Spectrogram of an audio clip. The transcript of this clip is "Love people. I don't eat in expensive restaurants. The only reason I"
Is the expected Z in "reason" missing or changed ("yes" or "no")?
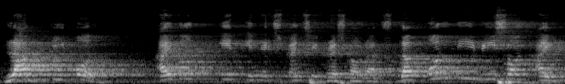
yes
